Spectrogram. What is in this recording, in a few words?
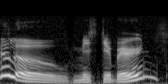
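"Hello Mr", spoken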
